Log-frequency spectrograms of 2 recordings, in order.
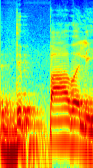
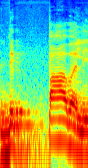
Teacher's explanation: प पर बलाघात है, दीपावली, मुंह बंद हो रहा है और हवा अधिक निकल रही है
